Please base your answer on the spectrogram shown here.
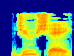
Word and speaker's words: Juche: Juche, Korean, Juche Zuti lit. Subject, Korean pronunciation, toot e, usually left untranslated or translated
